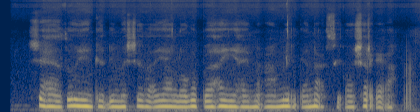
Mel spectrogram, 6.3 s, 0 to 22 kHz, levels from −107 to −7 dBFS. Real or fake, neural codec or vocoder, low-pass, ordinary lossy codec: real; none; none; none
